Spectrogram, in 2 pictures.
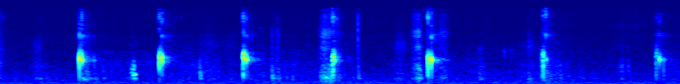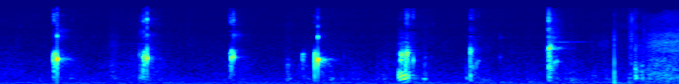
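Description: A string of short, sharp mouth clicks made by a child, about a dozen and a half at uneven spacing, roughly two a second.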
